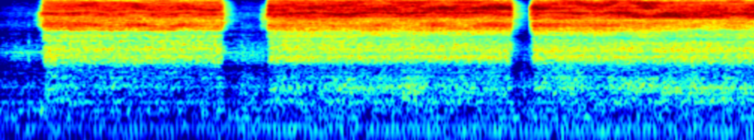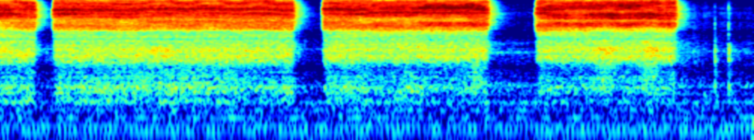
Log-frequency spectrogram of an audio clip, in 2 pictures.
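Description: A spray hissing in six bursts of one to two seconds each, with short breaks between them.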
